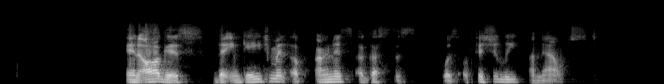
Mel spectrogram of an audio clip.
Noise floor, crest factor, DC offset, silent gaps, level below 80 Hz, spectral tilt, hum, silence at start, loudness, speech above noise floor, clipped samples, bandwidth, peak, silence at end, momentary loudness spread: under -90 dBFS; 20 dB; under 0.1%; 2.05-2.13 s, 4.16-4.42 s; -50 dBFS; -8 dB/octave; none; 1.25 s; -20 LUFS; over 70 dB; under 0.1%; 7 kHz; 0 dBFS; 1 s; 14 LU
